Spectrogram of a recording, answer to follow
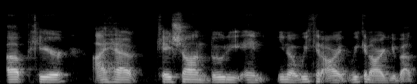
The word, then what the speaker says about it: Boutte: It is Boutte apparently, and I was saying it wrong for a long time too. It is Kayshon Boutte.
